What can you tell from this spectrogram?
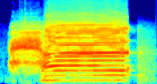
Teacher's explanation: আমাদের হা হরফটি উচ্চারণ হবে হলকের মাঝখান থেকে, অর্থাৎ এখান থেকে।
